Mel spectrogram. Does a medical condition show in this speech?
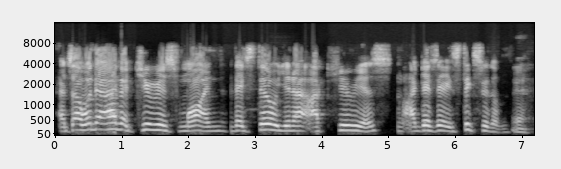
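Yes: cerebral palsy.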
